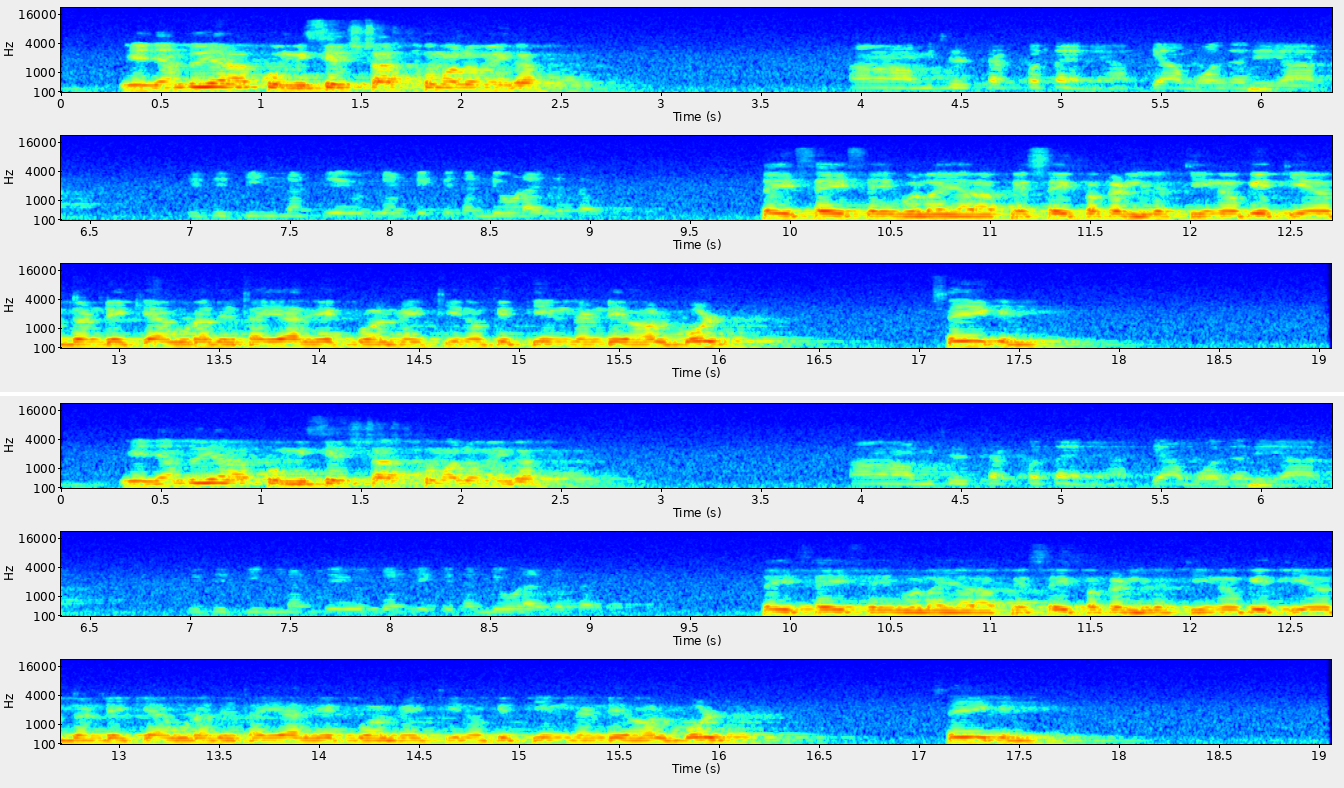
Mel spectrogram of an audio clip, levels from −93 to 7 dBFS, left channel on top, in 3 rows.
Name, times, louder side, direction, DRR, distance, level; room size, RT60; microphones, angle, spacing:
voice 1, 0.3-2.4 5.9-6.1 9.9-16.2 17.1-17.7, left 1 dB, 70° left, 3 dB, 1.4 m, -18 dB
voice 2, 1.4-2.0 3.9-6.3 7.0-9.1, left 2 dB, 45° left, 1 dB, 3.3 m, -37 dB
26.5 x 24.5 x 9.3 m, 0.87 s
head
